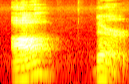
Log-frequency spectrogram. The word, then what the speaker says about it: utter: ا كرر رايا تاني ا در بننطق تي كده دي خفيفه في الامريكان اكسن ا ليها معنين اساسيين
